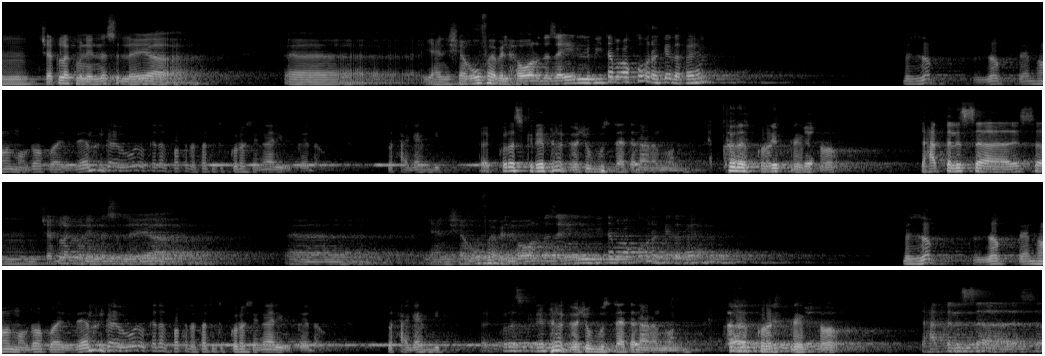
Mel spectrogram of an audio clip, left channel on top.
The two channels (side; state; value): both; normal; correlation 0.38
